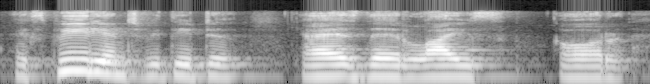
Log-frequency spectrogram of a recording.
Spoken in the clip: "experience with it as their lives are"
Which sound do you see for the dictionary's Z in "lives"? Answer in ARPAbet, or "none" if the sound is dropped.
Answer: S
